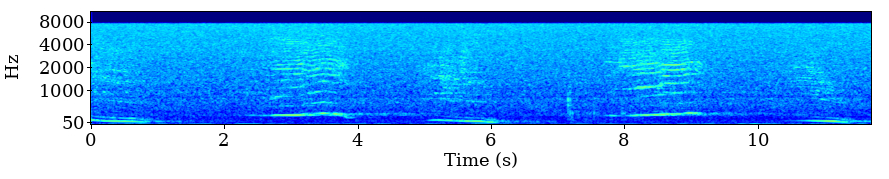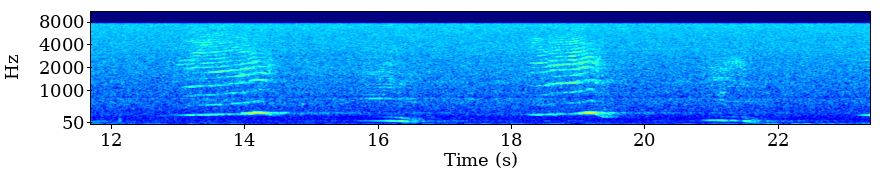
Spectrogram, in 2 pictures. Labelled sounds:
2.7	3.7	humpback whale, 1.8 to 2.7 kHz
5.1	5.4	humpback whale, 1.3 to 1.6 kHz
7.7	9.0	humpback whale, 0.83 to 2.4 kHz
13.0	14.4	humpback whale, 1.1 to 4.4 kHz
18.3	19.3	humpback whale, 1.1 to 4.6 kHz

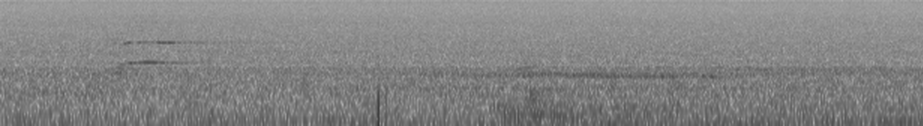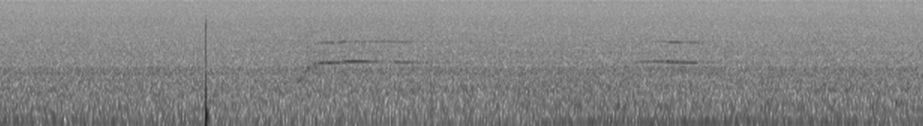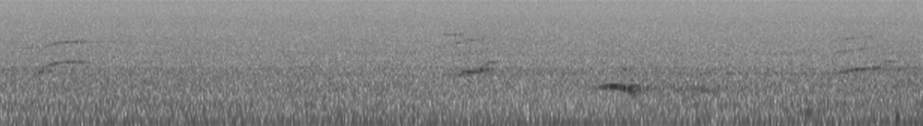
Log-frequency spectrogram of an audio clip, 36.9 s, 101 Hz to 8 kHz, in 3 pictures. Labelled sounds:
1.7	2.4	humpback whale, 0.83 to 1.9 kHz
16.5	17.3	humpback whale, 0.80 to 1.9 kHz
21.0	21.6	humpback whale, 0.86 to 1.9 kHz
25.2	25.8	humpback whale, 0.80 to 2.0 kHz
30.5	30.8	humpback whale, 2.3 to 2.5 kHz
35.8	36.0	humpback whale, 1.3 to 1.4 kHz

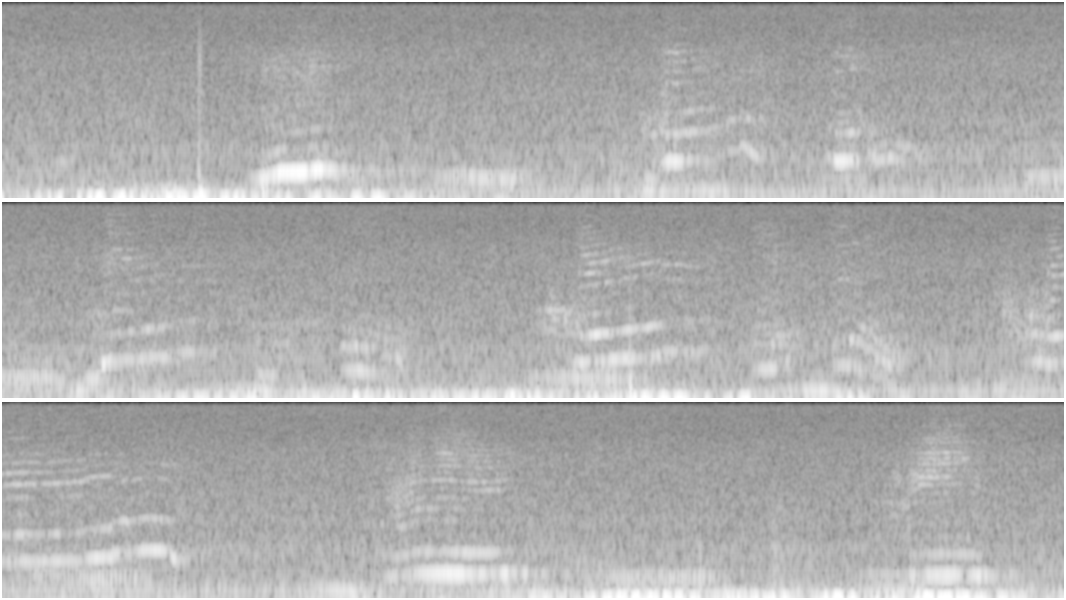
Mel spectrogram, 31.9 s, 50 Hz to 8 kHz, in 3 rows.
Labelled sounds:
6.4	7.5	humpback whale, 0.90 to 5.6 kHz
8.3	8.6	humpback whale, 0.93 to 1.1 kHz
11.7	12.3	humpback whale, 0.90 to 4.2 kHz
15.9	17.7	humpback whale, 0.90 to 4.5 kHz
20.0	23.0	humpback whale, 0.80 to 4.9 kHz
25.3	26.3	humpback whale, 1.5 to 3.3 kHz
30.3	31.0	humpback whale, 2.6 to 4.6 kHz

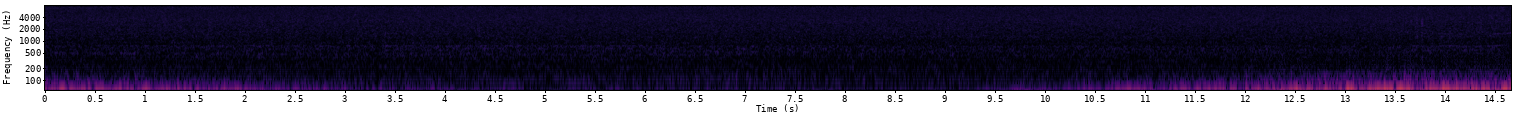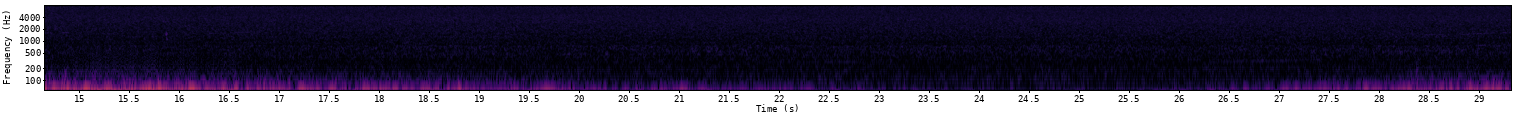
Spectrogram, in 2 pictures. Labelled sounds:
28.8	29.2	killer whale, Bigg's (transient), 1.5 to 1.6 kHz

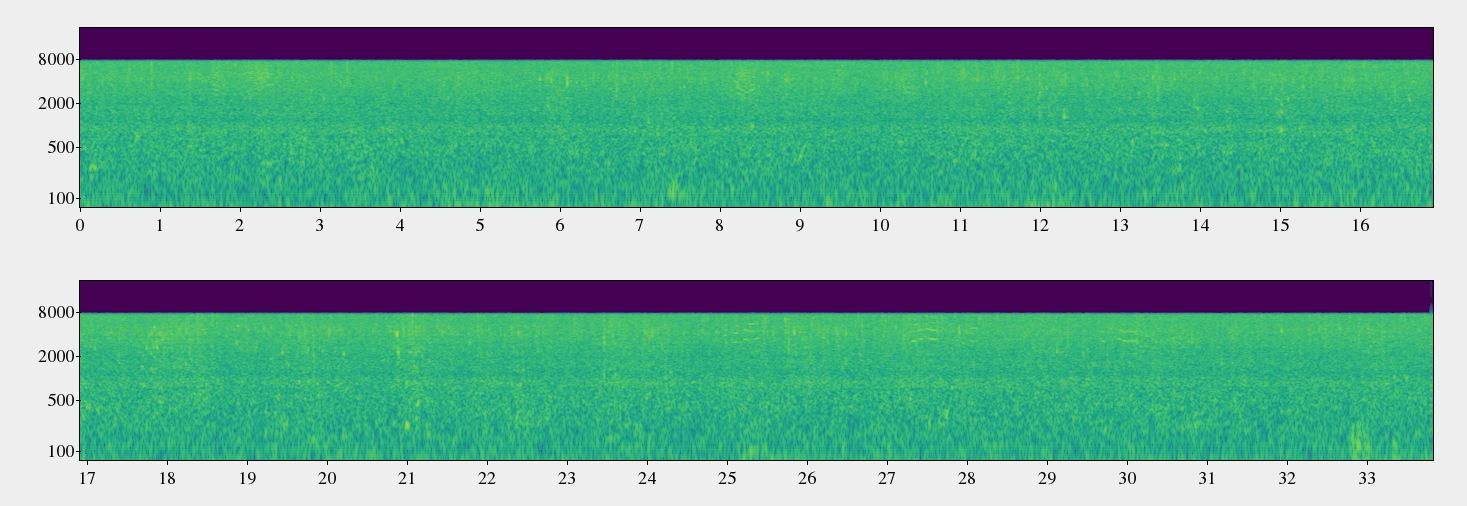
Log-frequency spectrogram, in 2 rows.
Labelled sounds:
27.4	27.7	Pacific white-sided dolphin, 4.5 to 4.9 kHz

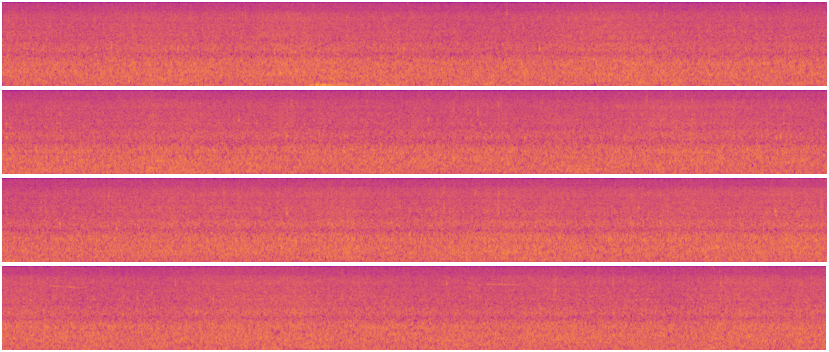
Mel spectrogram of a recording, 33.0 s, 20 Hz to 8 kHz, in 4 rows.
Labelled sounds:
25.2	25.6	Pacific white-sided dolphin, 3.5 to 3.8 kHz
29.6	29.9	Pacific white-sided dolphin, 3.9 to 4.1 kHz

